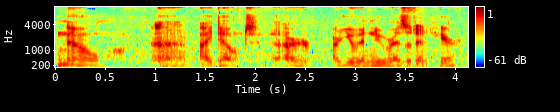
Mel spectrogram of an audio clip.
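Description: An actor voicing a fragile, haunted patient in a horror audio drama, gentle and halting as though the words catch in his throat. His voice sits fairly low, and a steady noise hangs beneath it. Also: full character voice. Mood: polite.

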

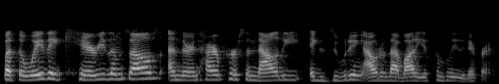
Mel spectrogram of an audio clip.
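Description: A woman's voice: medium pitch, fairly even intonation, rapid-fire, highs cut off. A woman in her twenties chatting casually as a podcast co-host, telling anecdotes in a loose conversational way.

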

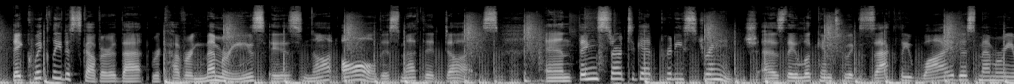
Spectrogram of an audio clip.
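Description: A woman reading a scripted podcast introduction as a show's co-creator, politely promotional in manner. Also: low-pitched. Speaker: audio drama co-creator. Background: music.

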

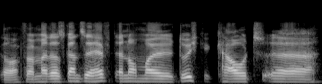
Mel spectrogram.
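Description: Bright-voiced man chatting casually, slightly dull recording. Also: medium pitch, fairly even intonation, normal speed, smooth, no room sound. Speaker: podcast co-host. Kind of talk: casual podcast chat about a hobby project.

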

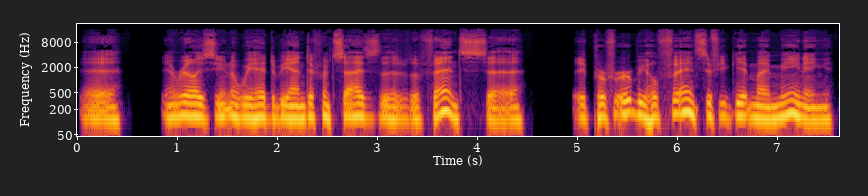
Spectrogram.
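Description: Sleep podcast guy, super creaky mellow voice, rambles and trails off, kinda absent minded, dry close sound. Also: mid-range voice, fairly even intonation, no room sound. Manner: meandering, halting, self-interrupting, absent-minded. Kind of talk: rambling bedtime monologue.

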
